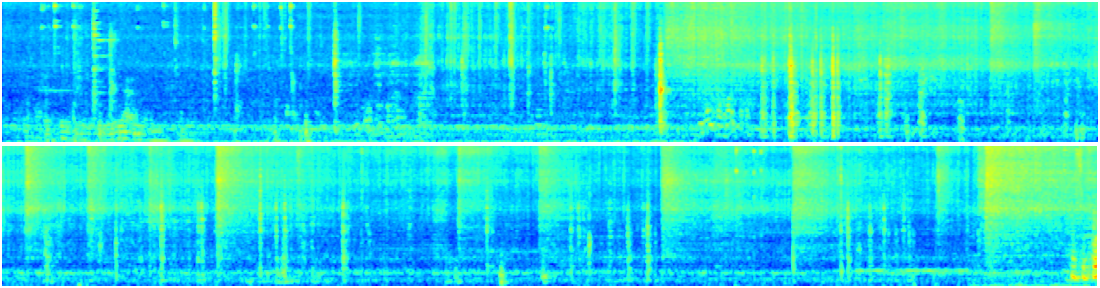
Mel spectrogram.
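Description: Ground masala roasting and sizzling in oil in a pan, a steady hiss with stirring scrapes and clicks throughout, fairly quiet, with a voice talking intermittently over it.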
